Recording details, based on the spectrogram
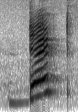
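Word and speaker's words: debt: फिर ऐसे वर्ड्स है टी जिसमें टी से पहले बी आता है और बी साइलेंट होता है। तो ये तीन ही वर्ड है। डाउट मतलब संदेह। डेट मतलब कर्ज।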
